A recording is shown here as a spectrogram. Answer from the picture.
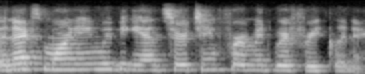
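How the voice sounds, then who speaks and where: There is little sound behind the speaker, a woman. The setting is quiet. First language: not English. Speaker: memoir author. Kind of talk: reading aloud.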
